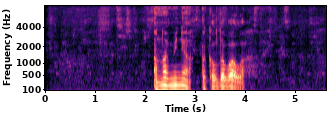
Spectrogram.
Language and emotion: Russian, neutral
